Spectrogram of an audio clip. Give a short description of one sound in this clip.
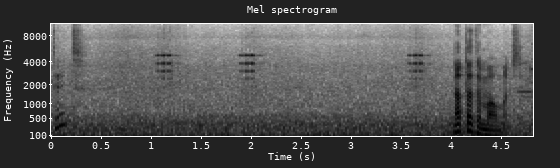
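Short electronic beeps sound as panel buttons are pressed.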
